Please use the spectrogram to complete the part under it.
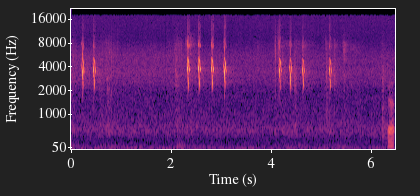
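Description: Short, sharp, high chirps from a bird, coming in quick clusters of two to four with pauses between, over a faint steady hiss.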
